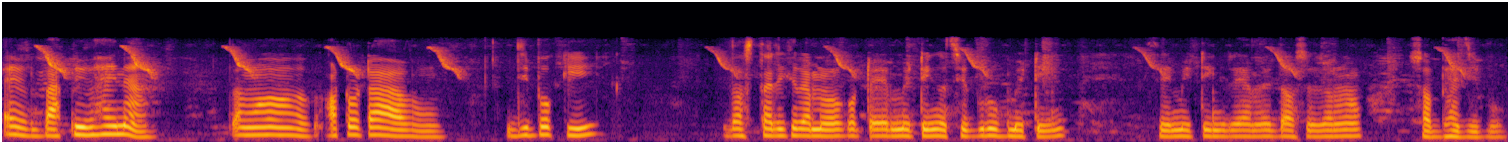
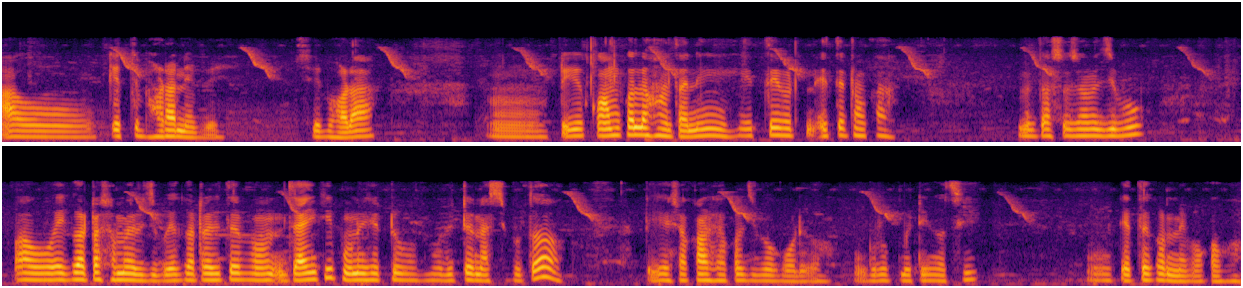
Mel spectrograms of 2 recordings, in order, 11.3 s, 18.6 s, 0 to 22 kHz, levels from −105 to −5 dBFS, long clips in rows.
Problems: constant background noise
